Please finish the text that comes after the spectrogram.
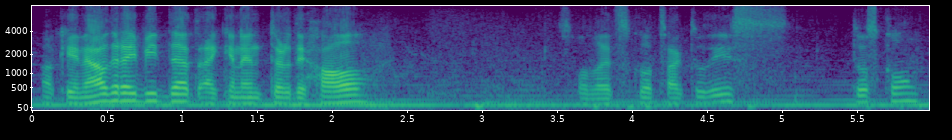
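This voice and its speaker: A man's voice: mid-range voice, normal speed, a bit bright, faint music behind. A man from Mexico with a Mexican accent, casually explaining a game speedrun as he plays, with loose fillers. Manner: explains while playing, loose and chatty, with fillers. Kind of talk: live commentary on a speedrun.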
